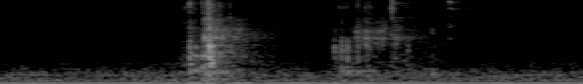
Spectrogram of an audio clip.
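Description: Chewing a hard gummy candy: two short chewing sounds about half a second apart, the first the sharper and louder.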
